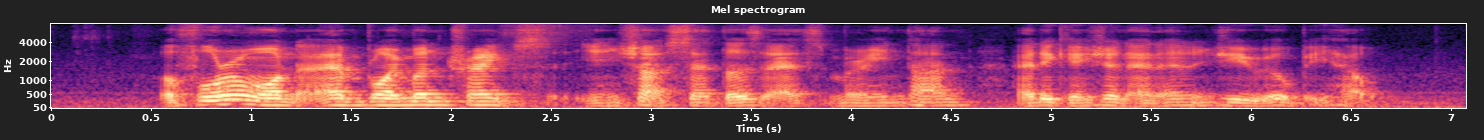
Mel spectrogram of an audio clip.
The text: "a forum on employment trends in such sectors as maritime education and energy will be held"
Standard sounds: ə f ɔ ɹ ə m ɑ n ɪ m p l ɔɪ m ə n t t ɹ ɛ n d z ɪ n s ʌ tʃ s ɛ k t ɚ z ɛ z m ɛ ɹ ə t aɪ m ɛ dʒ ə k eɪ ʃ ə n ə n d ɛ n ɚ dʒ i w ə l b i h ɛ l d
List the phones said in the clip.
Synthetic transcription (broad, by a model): ə f ɔ ɹ ə m ɑ n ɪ m p l ɔɪ m ə n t t ɹ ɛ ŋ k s ɪ n ʃ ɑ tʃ s ɛ t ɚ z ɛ s m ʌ ɹ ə t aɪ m ɛ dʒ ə k eɪ ʃ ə n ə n ɛ n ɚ dʒ i w ə l b i h ɛ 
